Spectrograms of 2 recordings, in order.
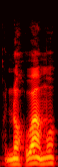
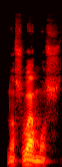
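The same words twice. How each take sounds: First: The final s becomes a breathy h. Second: The final s is fully pronounced. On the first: This is the speech of Tenerife. "en Tenerife se convierte en nos vamos, aspiramos la ese final" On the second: This is the conservative speech of El Hierro. "Mantenimiento de las eses finales. Nos vamos, diría un herreño"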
